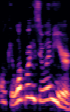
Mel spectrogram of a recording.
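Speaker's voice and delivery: high, eager, pushy store clerk voice.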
